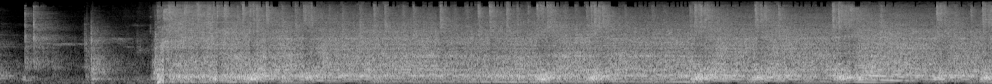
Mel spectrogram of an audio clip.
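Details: 2001 Honda CR250 two-stroke dirt bike that the seller said would not run, started on the choke and firing on the second or third kick; it revs raggedly and slowly, smoking a lot, with sluggish throttle; owner suspects rich running, cause unconfirmed.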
